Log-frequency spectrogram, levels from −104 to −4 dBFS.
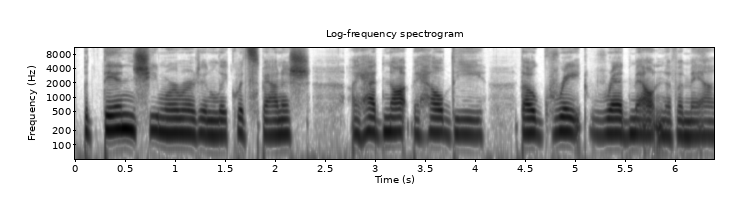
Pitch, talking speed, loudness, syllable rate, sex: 170 Hz, 180 wpm, -18 LUFS, 4.5 syllables/s, female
